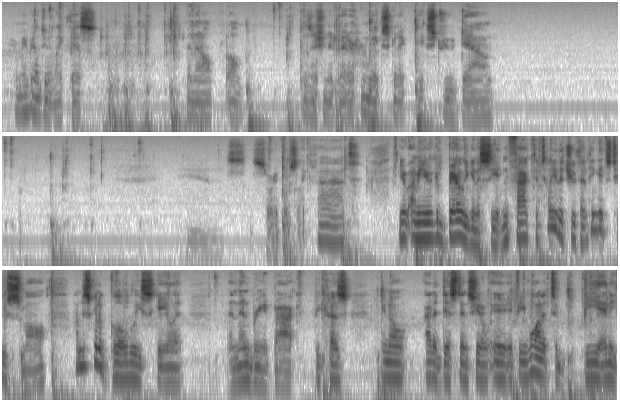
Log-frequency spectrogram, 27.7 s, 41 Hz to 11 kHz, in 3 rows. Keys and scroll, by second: 1.7 alt+a, 3.7 3, 6.2 e, 10.0 a, 13.4 Tab, 14.4 alt+a, 18.5 Tab, 18.8 a, 19.2 s, 23.3 Tab, 24.2 alt+a.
